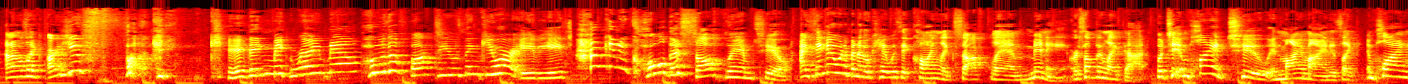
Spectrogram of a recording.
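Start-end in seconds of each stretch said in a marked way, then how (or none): 0.5-7.9 outraged ranting. Acted. Vlogger confronting brand over reused shades, outraged. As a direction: tell off the brand in mock-furious squeals.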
